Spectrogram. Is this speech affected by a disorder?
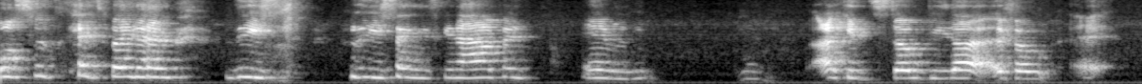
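Yes: cerebral palsy.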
